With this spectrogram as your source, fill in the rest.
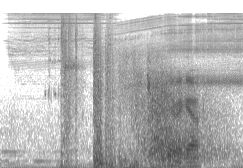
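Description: A grappling line fires and zips through the air.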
